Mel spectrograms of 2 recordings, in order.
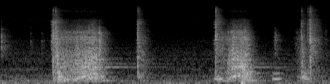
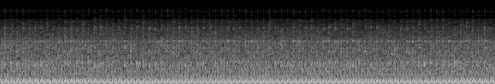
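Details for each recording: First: Early-2000s Craftsman LT2000 V-twin lawn tractor, sat about a year: short, sluggish cranking bursts that stall and stop, then retry; starter drags and hangs up. Owner suspects starter froze from sitting, not confirmed. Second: Early-2000s Craftsman LT2000 lawn tractor V-twin, sat about a year, gravity-fed fuel, choke half on, upper shroud off: steady, even putter just above idle, no misses or knocks; runs well but carb clean still planned.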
